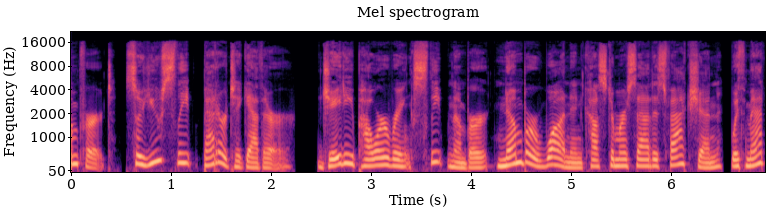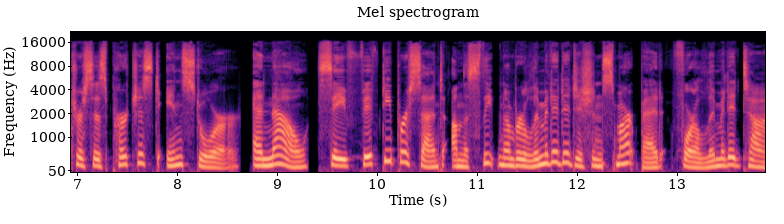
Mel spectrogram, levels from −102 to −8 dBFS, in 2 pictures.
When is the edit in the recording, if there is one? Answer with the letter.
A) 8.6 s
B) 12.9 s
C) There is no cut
C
